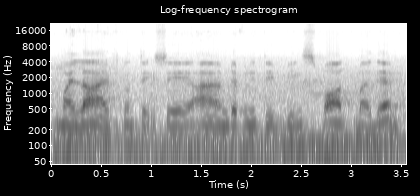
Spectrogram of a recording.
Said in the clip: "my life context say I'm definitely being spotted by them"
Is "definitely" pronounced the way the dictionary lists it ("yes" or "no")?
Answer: yes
